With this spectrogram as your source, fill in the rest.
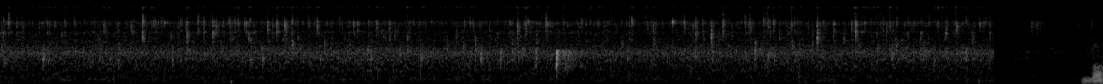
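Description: Rain patters steadily on gravel.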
